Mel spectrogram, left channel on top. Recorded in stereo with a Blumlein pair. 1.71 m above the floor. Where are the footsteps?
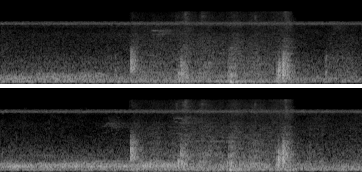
10° right, 6.5 m; by 2.9 s 5° right, 4 m.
